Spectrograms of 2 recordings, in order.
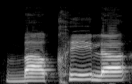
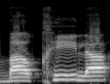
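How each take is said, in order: No difference in how they are said.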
